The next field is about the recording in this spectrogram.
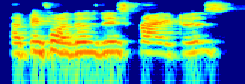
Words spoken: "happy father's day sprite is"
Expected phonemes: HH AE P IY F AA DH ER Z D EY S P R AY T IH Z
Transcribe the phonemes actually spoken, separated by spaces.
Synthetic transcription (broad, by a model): HH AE P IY F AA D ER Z D EY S R AY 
